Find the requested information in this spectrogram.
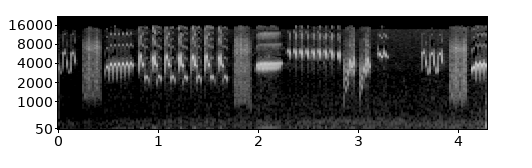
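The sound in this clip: A lark sings overhead in a rapid, high-pitched stream of varied chirps, trills and short whistled phrases, broken by brief pauses, with no other sound.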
